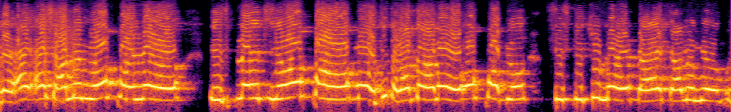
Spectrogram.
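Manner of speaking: high put-on pleading voice, fast at the end; high mock pleading seller. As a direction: beg for pity like the rice seller. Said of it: "She said".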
